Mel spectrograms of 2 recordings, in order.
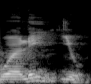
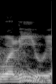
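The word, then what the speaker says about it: وليّ: Kata walinya ditekan waliyu. Jangan sekedar waliyu ya.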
